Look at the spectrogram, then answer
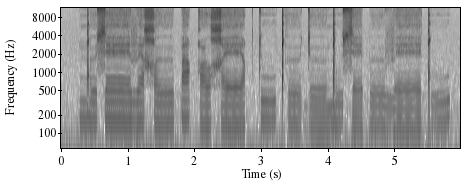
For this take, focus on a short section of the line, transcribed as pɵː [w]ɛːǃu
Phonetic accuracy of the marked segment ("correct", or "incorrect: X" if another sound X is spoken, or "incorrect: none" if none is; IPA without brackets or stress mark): incorrect: v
